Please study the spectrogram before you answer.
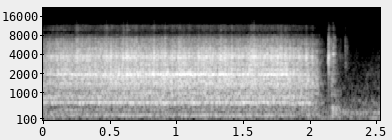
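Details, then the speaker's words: Flooded Honda S2000 convertible top motor, removed and bench-tested, rusty: spins with a high, scratchy whirring drone for two seconds then stops; motor is dying and noisy, confirmed bad. "that's okay so at least one of them was bad for sure but that doesn't sound good doesn't sound good yeah that it's not supposed to sound not supposed to sound like that yeah it I mean it's it's dying yeah look at it it's it's dying sounds like a rat"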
